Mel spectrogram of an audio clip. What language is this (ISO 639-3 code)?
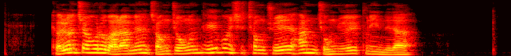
kor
